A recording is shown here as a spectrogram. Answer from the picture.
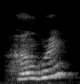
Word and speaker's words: hungry: bien les deux mots, je vais bien prendre ma respiration quand je vais prononcer la lettre H.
